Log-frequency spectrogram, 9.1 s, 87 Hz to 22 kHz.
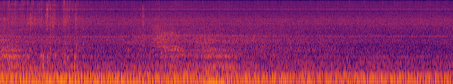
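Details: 2015 Nissan 370Z after front-end collision and frame repair, running after its cold start: steady, even low rumble without misses or knocks; running good, settled and healthy.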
